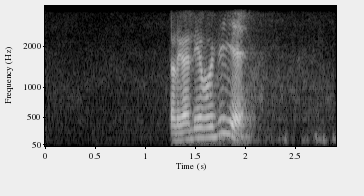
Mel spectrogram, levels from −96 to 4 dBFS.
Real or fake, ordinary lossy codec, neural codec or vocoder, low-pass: real; AAC, 32 kbps; none; 3.6 kHz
